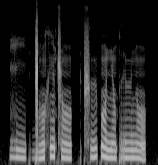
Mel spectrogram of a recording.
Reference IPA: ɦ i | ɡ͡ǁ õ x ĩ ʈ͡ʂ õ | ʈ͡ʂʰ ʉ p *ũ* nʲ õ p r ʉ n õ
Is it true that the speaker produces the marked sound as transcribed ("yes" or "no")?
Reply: no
